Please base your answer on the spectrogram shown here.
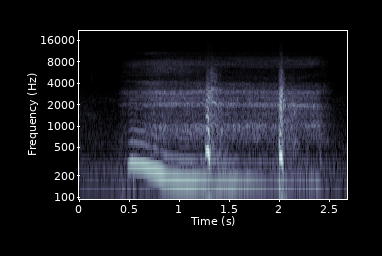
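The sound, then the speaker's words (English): A little cough: two short, sharp bursts about a second apart, riding on a drawn-out, slightly falling voiced groan that fades after them. No one speaks. “The little cough was very convincing. That was real. That was a cough.”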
